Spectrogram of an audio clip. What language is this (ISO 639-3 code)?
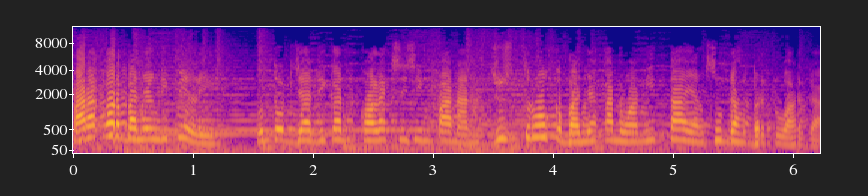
ind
